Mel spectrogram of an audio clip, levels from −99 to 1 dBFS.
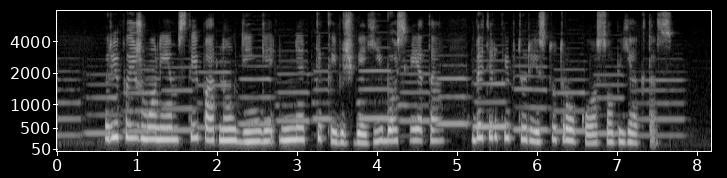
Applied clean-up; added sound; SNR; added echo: none; Wind instrument, woodwind instrument; 15 dB; none.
